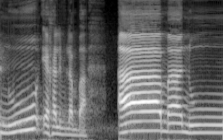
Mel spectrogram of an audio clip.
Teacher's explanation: যে সময় পড়ছিল নু শর্ট হয়ে গেছিল এখন আরবার ঠিক আছে এক আলিফ লম্বা মা আরবার শর্ট এরপরে নু এক আলিফ লম্বা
